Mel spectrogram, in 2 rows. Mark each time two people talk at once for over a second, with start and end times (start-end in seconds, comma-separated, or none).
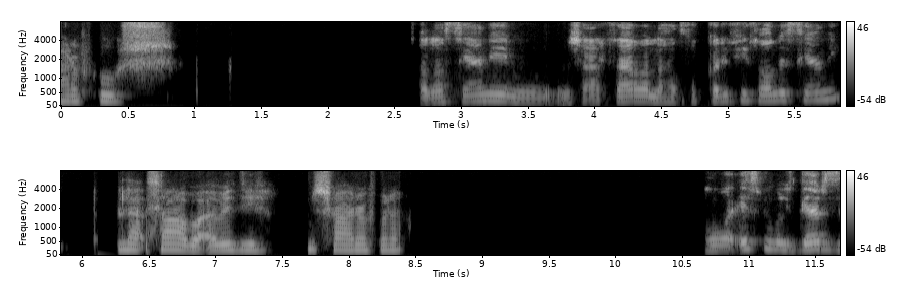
none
